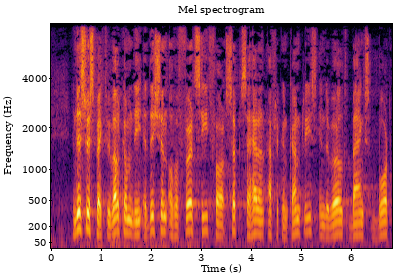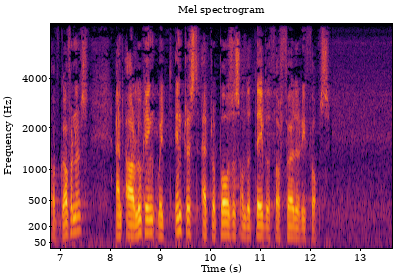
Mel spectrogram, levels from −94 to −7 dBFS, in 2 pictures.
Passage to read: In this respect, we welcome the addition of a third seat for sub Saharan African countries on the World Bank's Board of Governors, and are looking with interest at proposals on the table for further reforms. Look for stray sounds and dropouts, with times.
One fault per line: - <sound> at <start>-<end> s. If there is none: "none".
none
